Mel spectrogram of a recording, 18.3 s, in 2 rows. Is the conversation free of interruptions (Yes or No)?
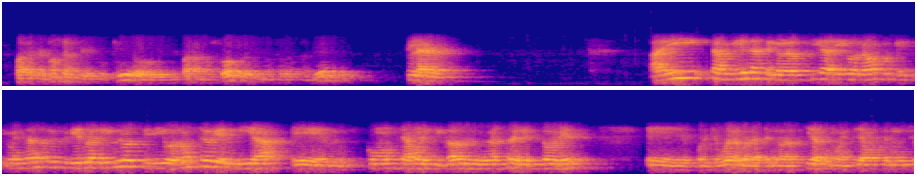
Yes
